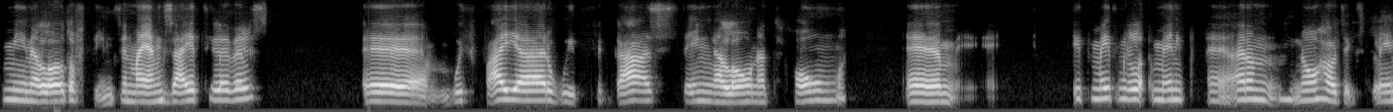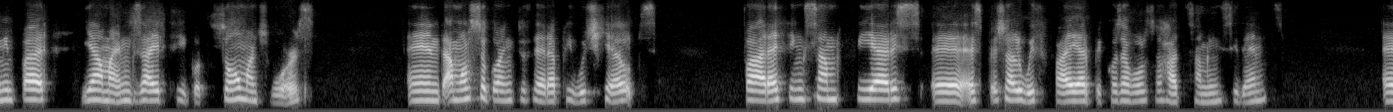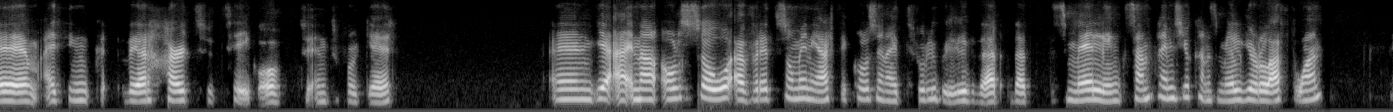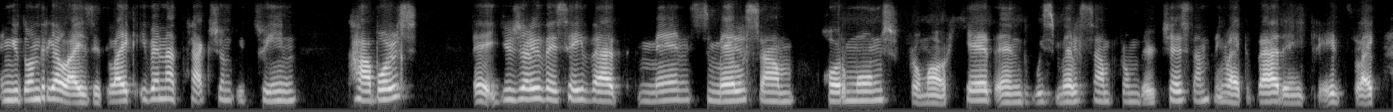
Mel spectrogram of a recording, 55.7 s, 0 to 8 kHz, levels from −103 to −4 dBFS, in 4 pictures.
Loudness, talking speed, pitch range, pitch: -25 LUFS, 145 wpm, 195-235 Hz, 215 Hz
